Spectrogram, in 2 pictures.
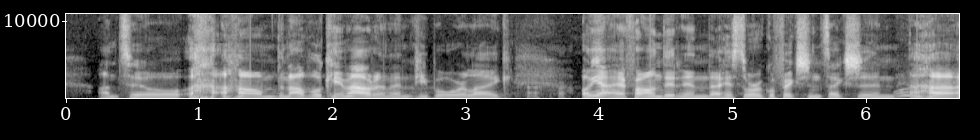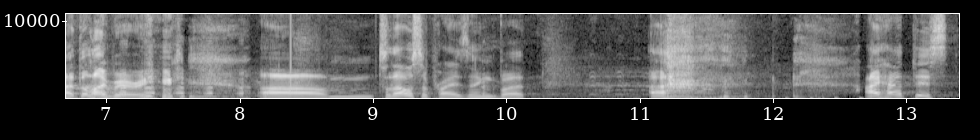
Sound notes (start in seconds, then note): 0.7 laughs; 6.3 laughter; 6.3 laughs; 10.3 laughter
